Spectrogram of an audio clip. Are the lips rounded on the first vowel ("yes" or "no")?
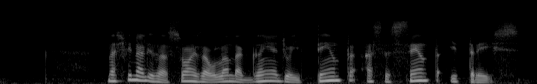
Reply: no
